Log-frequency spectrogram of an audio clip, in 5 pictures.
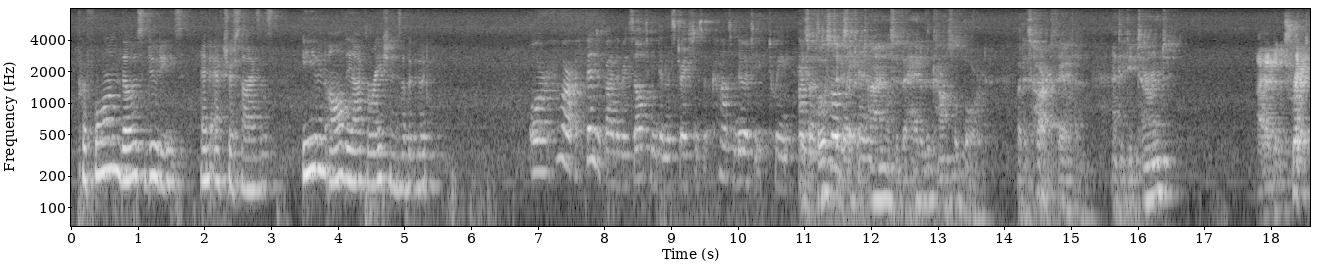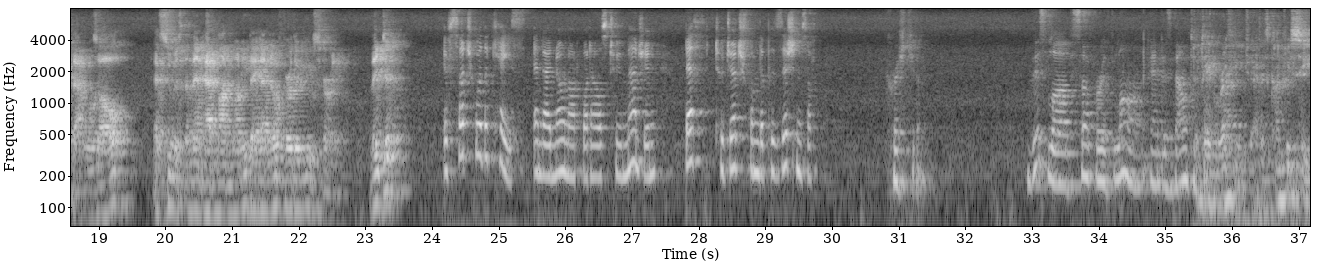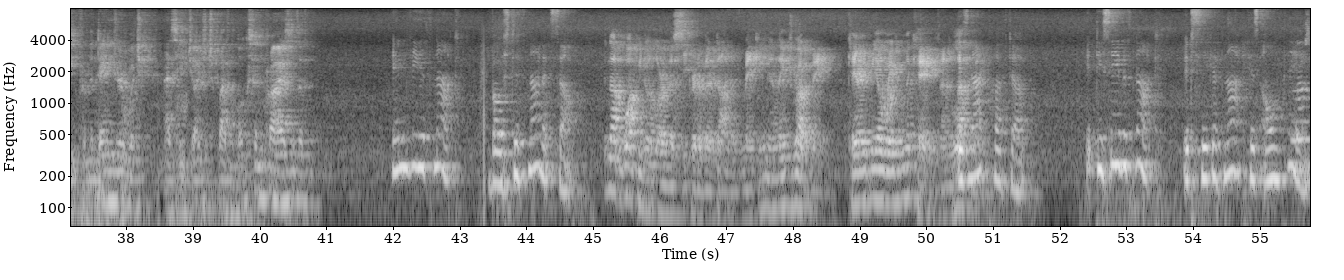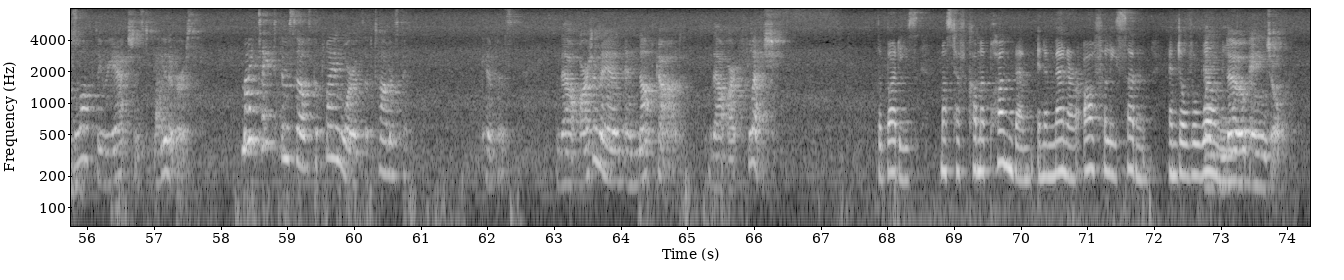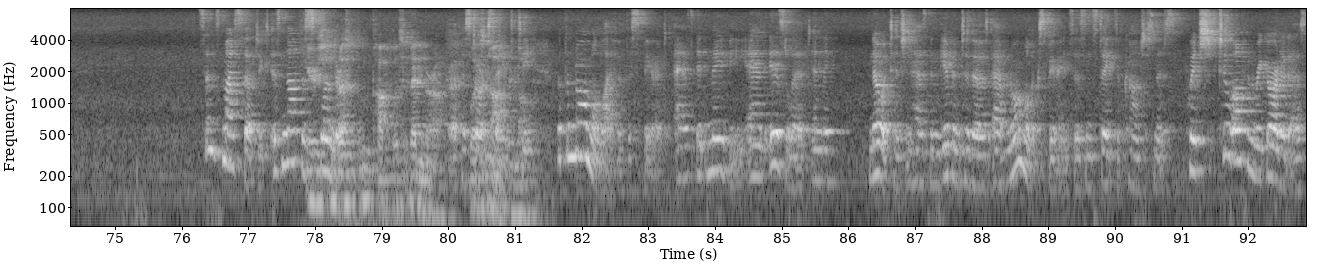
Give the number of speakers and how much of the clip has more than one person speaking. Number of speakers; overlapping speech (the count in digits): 5, about 6%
